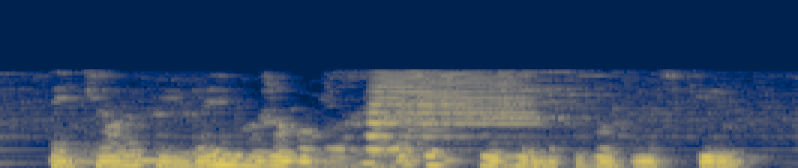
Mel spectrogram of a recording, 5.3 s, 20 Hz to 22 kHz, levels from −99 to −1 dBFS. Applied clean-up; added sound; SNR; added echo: classical method WPE with log-MMSE.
